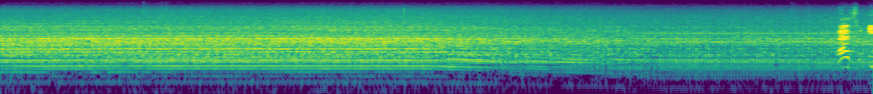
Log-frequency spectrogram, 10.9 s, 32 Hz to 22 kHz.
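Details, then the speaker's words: TACKLIFE 1800 W (2250 W surge) inverter generator, new, first start: steady low-revving hum, even tone settling slightly lower, idling smoothly in eco mode; normal. "eco mode. That's if you're just trying to run a couple of DC things. Then it's really quiet."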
